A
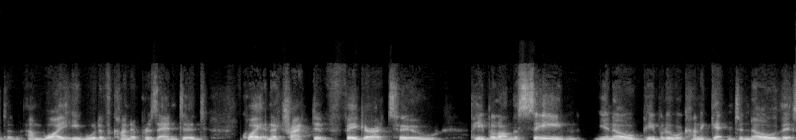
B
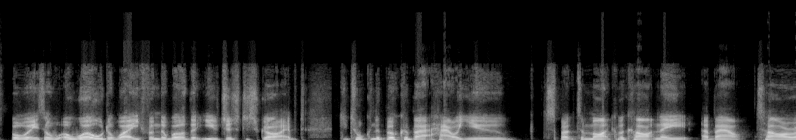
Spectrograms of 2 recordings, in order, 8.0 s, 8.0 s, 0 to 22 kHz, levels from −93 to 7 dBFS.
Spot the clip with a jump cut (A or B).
B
